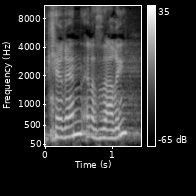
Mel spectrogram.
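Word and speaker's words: Keren Elazari: My name is Keren El-Lazari. That is how you pronounce it.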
